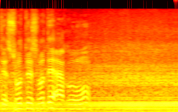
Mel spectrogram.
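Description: Dirt bike engine running at a steady speed while being ridden, under a man's voice for the first half; once the talking stops about halfway through, the engine's even note is left on its own.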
